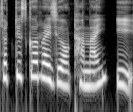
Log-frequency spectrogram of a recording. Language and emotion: Bodo, neutral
